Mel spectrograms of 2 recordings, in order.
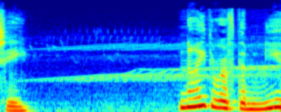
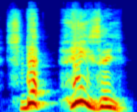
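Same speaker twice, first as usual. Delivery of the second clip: loud, higher dwarf voice; sneezy dwarf; 7 semitones higher, 10 dB louder than usual. Acted. Sneezy announces himself, bursting. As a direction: burst out your name.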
